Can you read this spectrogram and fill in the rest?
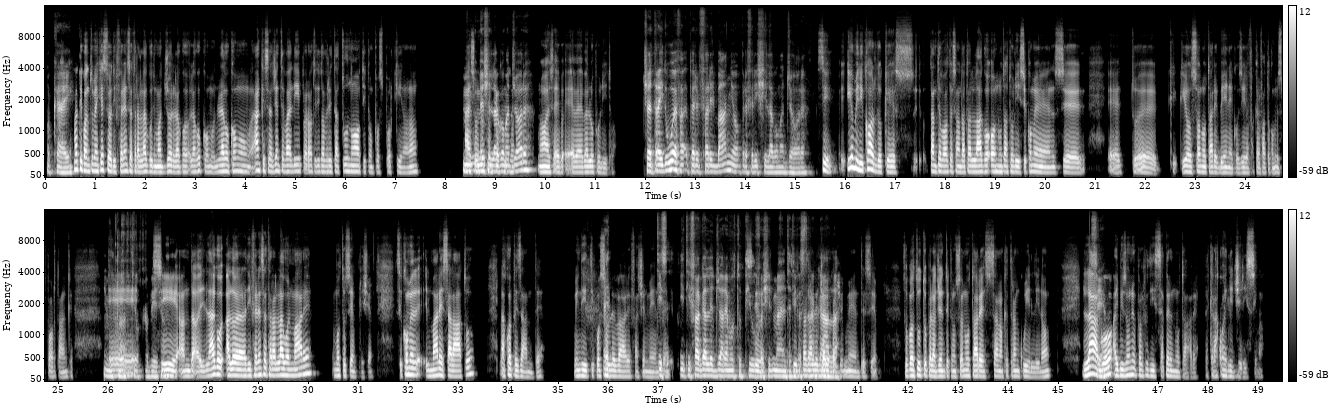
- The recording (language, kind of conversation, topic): Italian, unstructured, Qual è il momento più bello che ricordi con la tua famiglia?
- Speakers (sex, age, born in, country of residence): male, 30-34, Italy, Germany; male, 40-44, Italy, Italy
- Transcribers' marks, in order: "Cioè" said as "ceh"; other background noise; "proprio" said as "popio"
